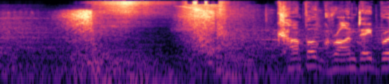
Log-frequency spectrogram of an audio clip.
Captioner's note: logo squishes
